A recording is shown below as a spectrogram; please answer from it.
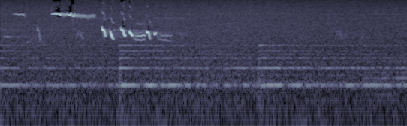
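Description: Opening of soft ambient background music: one long held note with faint overtones. A few short bird chirps sound about a second in.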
